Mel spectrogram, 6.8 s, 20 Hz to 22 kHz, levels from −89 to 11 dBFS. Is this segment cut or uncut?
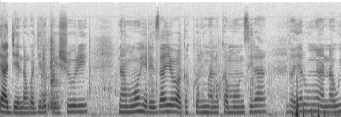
cut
